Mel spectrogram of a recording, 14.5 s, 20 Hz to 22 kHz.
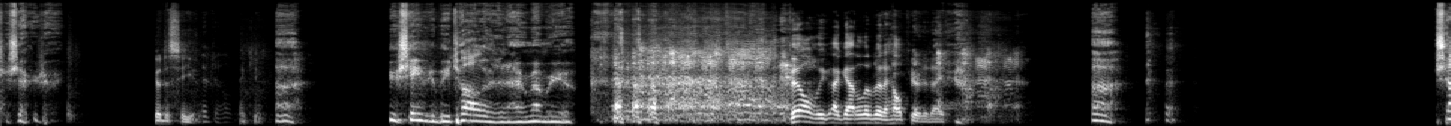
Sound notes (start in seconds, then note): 5.9 laughter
